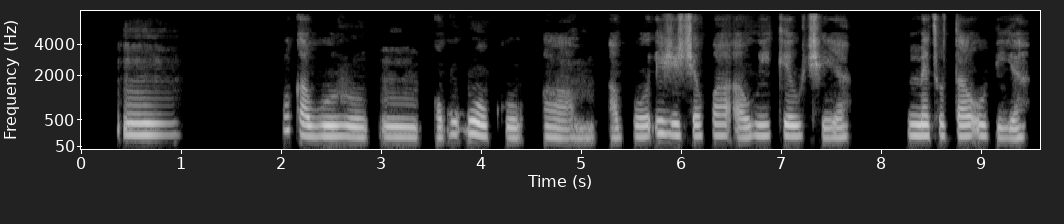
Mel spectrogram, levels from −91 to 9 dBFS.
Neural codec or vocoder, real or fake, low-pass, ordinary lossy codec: none; real; 7.2 kHz; none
